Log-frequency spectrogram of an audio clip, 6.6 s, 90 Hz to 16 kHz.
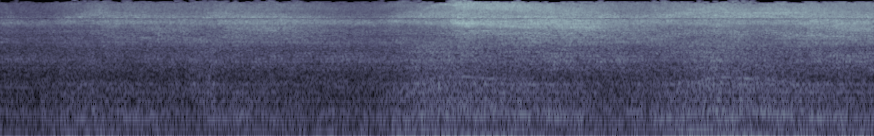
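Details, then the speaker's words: Salvaged BMW 1 Series, intake pipe left unconnected to the airbox, engine-management light on, thought to be from disconnected sensors: revs rise with a loud airy turbo whistle climbing with speed. "really that turbo, because it's obviously it's not connected to the airbox and that, so you can really hear the turbo. Whistling along."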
